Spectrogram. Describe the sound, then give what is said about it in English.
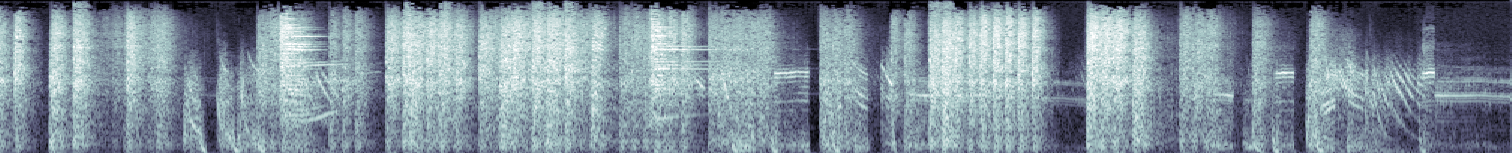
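Automatic gunfire as armed fire teams engage intruders near a water treatment plant on the Narmada river: loud, rapid bursts of machine-gun fire with short gaps between them, sustained throughout. “Outside, the gunfire roared as the Aryan conclave fire teams engaged the intruders.”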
